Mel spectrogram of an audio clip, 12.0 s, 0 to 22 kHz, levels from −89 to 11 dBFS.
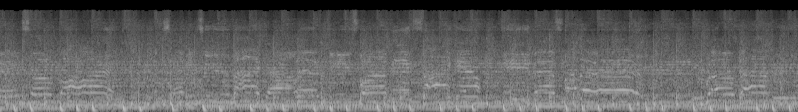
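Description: No technical faults can be heard anywhere in this audio.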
